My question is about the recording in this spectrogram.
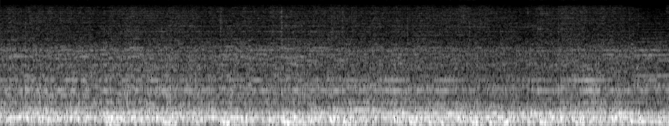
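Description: Live band playing loudly, heard from the crowd: a dense, steady wall of bass and drums heavy in the low end.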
